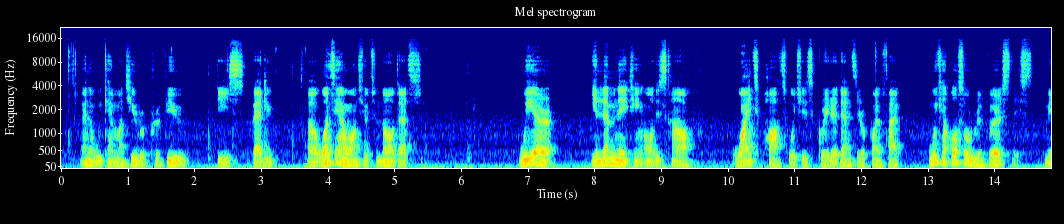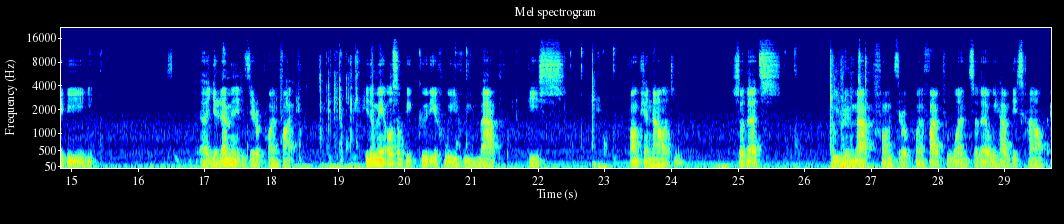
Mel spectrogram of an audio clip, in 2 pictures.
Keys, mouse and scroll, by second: 1.7-4.6 middle drag, 4.6 click, 5.5-8.6 middle drag, 12.3-15.4 drag, 17.3 middle click, 18.3 ctrl+a, 21.3-22.6 middle drag, 22.6 click, 23.8-25.8 middle drag, 25.8-28.8 drag.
